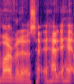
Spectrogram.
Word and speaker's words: Varvatos: How do you pronounce Varvatos? John Varvatos.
